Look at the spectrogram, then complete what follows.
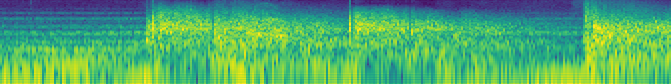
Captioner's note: gunshot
